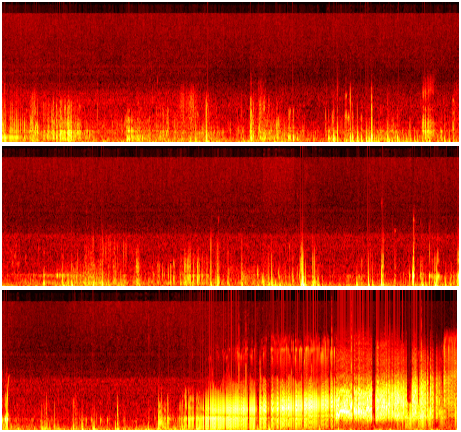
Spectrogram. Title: stomach growling super loud and crazily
